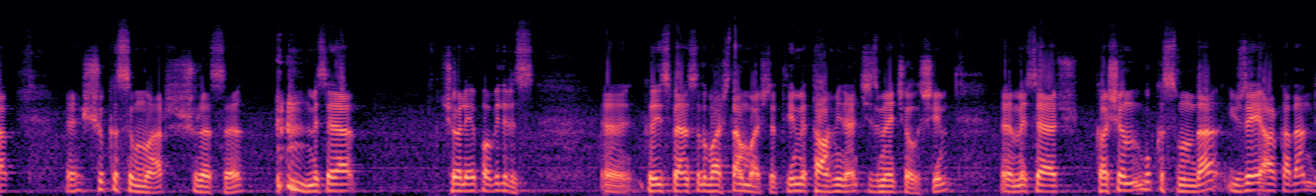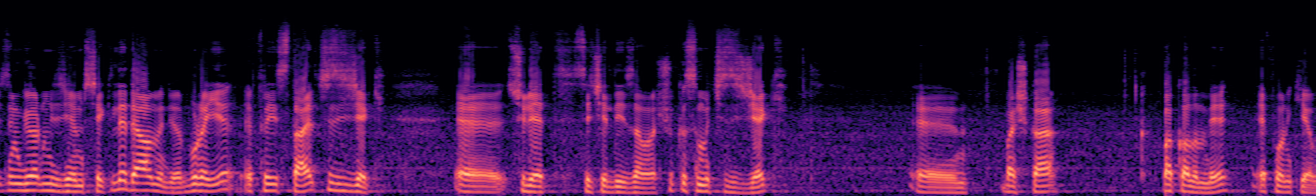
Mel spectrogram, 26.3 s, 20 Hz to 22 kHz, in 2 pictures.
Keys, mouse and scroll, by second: 0.3 click, 3.2-10.4 middle drag, 3.2 d, 4.4 n, 6.1-8.1 drag, 6.7 n, 7.8 right click, 10.2-11.1 d, 10.4-11.1 scroll up 1, 11.1 click, 14.2 d, 16.1-18.3 middle drag, 16.1 d, 17.7-20.8 d, 19.5 click, 21.2-26.3 middle drag.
